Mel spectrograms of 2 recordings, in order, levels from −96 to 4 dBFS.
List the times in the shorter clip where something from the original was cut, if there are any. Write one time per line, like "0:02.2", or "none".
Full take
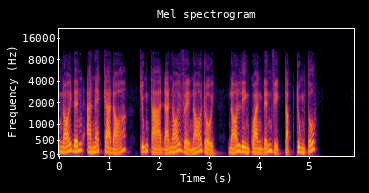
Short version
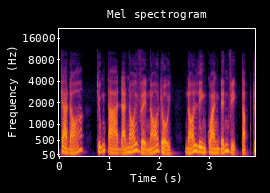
none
